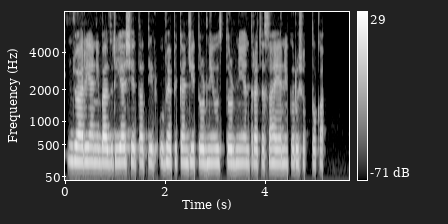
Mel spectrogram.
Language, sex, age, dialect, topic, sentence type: Marathi, female, 41-45, Northern Konkan, agriculture, question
